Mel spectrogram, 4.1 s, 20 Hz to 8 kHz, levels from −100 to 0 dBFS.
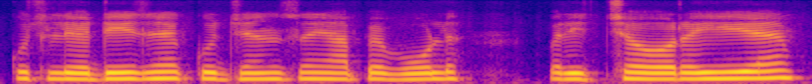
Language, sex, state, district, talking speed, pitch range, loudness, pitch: Hindi, female, Uttar Pradesh, Lalitpur, 190 wpm, 210-225 Hz, -14 LUFS, 220 Hz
